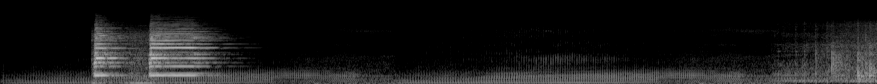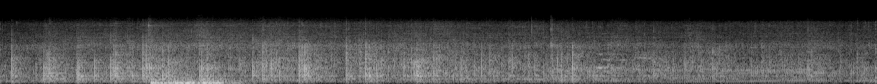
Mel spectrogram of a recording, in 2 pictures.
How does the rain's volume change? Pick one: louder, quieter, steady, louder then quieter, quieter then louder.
quieter.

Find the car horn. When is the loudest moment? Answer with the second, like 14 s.
2 s.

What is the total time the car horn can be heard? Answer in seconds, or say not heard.
2 s.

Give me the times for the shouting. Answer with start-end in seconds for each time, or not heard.
14.7-15.5.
